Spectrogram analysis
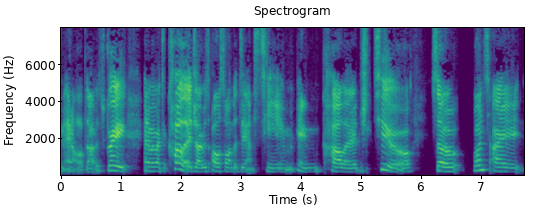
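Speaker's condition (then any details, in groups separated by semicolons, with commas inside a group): Hearing loss, bilateral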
